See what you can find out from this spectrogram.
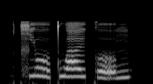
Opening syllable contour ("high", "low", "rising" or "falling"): falling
